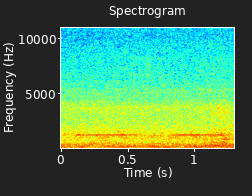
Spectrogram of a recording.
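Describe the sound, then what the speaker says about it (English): A bucket truck in Palm Beach Gardens beeps steadily while reversing, a loud, continuous warning tone over engine rumble. "So here's the bucket truck here."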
